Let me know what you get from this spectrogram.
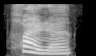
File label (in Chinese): "坏人", Chinese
